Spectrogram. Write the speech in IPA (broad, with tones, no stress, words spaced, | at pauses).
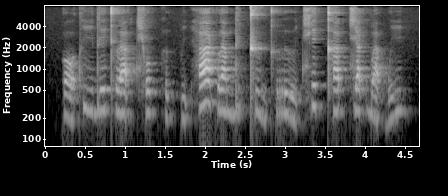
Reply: kɔː˩˦tʰiː˧deː˦˥ kʰla˦˥ʔ t͡ɕʰo˦˥k̚hɯ˨˩k̚pi˨˩ʔ haː˥˩kla˧mdi˥˩t̚ kʰɯ˨˩ŋkʰrɯː˨˩ t͡ɕʰe˥˩k̚tʰa˦˥t̚t͡ɕa˦˥k̚ ba˨˩p̚ wiː˥˩k̚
